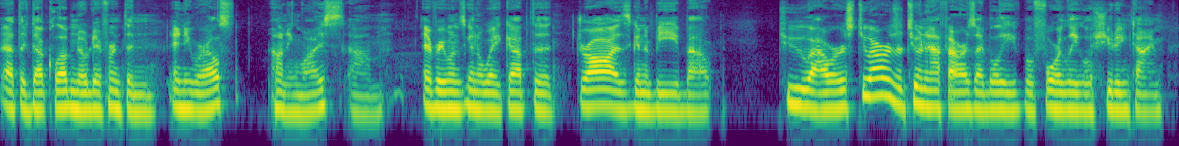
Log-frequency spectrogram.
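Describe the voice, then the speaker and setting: A man talks in a normal speaking voice at a moderate pace. His pitch is fairly high and his intonation fairly even. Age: 20s. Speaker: hunting guide and outfitter. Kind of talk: casual chat.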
